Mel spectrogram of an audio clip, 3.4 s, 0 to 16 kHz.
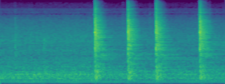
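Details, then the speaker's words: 2014 Winnebago Minnie Winnie 331K Class C RV propane stove eye: four sharp, crisp igniter snaps about half a second apart, then quiet; burner lights right up, normal ignition. "lights, and that one lit right up."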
